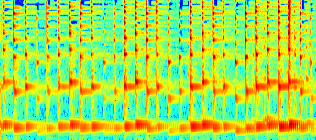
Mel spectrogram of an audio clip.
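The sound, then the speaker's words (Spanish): A marimba- or timbila-like tone from a MIDI guitar picked with a plectrum: a quick, steady run of many short, bright, mallet-like notes in a bouncing melody, played alone. “también tenemos sonido como de marimba o de timbila, ¿no? Que sería este, mira. La timbila es un instrumento de Mozambique.”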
